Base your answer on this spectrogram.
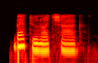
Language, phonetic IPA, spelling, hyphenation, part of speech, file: Hungarian, [ˈbɛtyːnɒcʃaːɡ], betűnagyság, be‧tű‧nagy‧ság, noun, Hu-betűnagyság.ogg
- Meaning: font size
